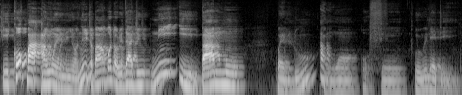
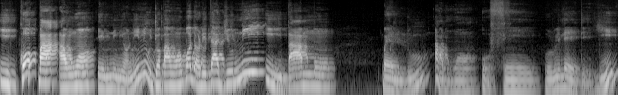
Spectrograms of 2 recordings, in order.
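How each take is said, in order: First: It is said at normal speed. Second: It is said slowly.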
